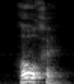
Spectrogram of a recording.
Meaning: inflection of hoog: 1. masculine/feminine singular attributive 2. definite neuter singular attributive 3. plural attributive
- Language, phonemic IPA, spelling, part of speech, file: Dutch, /ˈhoɣø/, hoge, adjective / verb, Nl-hoge.ogg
